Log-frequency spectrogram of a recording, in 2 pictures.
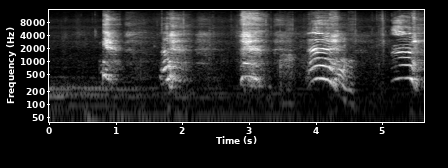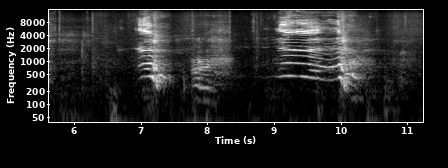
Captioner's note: grunting...Sighs... Groans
